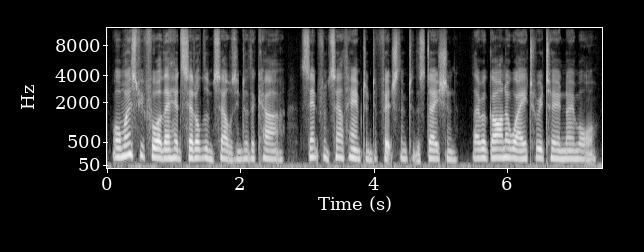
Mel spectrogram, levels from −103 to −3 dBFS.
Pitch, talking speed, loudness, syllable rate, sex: 160 Hz, 210 wpm, -18 LUFS, 5.7 syllables/s, female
